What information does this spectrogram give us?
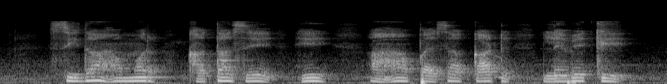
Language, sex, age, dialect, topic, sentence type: Magahi, male, 18-24, Northeastern/Surjapuri, banking, question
